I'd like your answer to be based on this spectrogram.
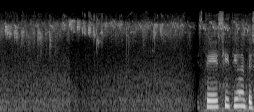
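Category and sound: bird, hummingbirds chirping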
